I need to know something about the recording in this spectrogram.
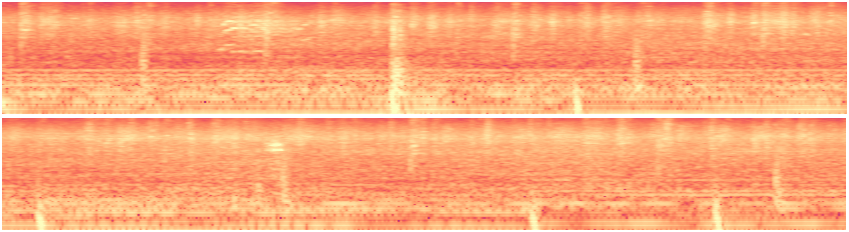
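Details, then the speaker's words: Cheap high-mileage Honda hatchback with aftermarket blue-filter air intake, cold start: steady low drone with scattered sharp irregular ticks, idling a little rough; not the most perfect running car, full maintenance planned. "Yeah. So, that's a little cold start right there. Like I said, not the most perfect running car, but hear out the engine sound."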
